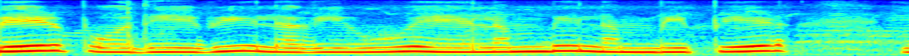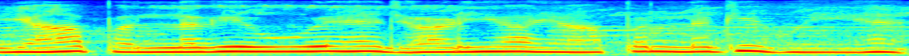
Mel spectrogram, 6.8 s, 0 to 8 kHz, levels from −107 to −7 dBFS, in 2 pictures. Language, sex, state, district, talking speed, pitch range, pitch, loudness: Hindi, female, Bihar, Purnia, 160 wpm, 220-255 Hz, 240 Hz, -20 LUFS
